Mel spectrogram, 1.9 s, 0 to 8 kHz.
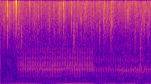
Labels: {"label": "biophony, croak", "recorder": "SoundTrap 500"}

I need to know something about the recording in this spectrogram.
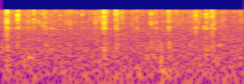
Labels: {"label": "ambient", "recorder": "HydroMoth"}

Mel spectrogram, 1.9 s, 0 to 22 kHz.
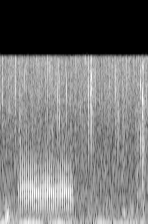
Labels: {"label": "biophony, croak", "recorder": "SoundTrap 500"}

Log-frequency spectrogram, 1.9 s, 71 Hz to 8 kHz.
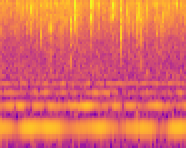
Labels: {"label": "biophony, midshipman", "recorder": "SoundTrap 500"}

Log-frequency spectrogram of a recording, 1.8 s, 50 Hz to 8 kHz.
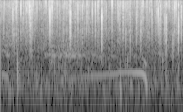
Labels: {"label": "biophony, cascading saw", "recorder": "SoundTrap 600 or HydroMoth"}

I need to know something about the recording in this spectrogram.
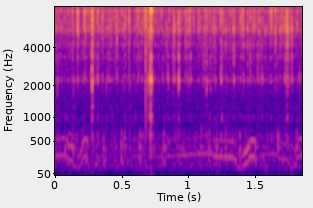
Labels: {"label": "biophony, cascading saw", "recorder": "HydroMoth"}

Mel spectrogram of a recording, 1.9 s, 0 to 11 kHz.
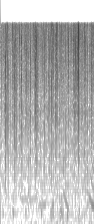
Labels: {"label": "biophony, cascading saw", "recorder": "SoundTrap 600 or HydroMoth"}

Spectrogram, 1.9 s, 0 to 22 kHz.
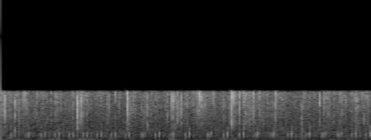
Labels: {"label": "biophony, rattle", "recorder": "SoundTrap 500"}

